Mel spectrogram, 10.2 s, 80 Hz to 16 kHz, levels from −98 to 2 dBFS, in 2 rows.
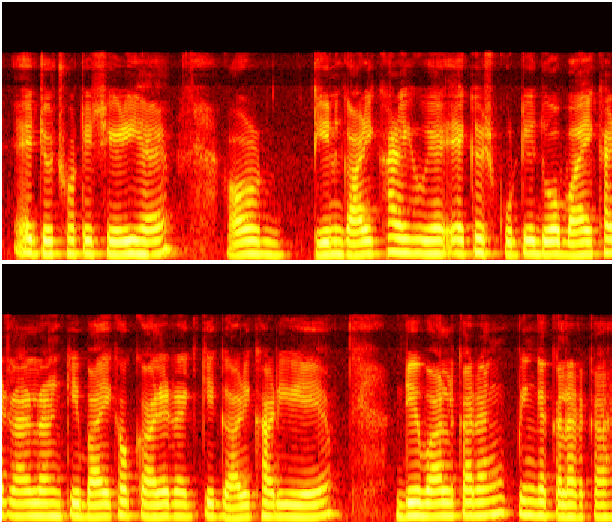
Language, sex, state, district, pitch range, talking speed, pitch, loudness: Hindi, male, West Bengal, Purulia, 165-180 Hz, 205 wpm, 175 Hz, -15 LUFS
